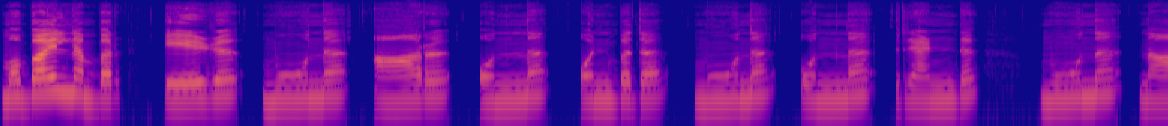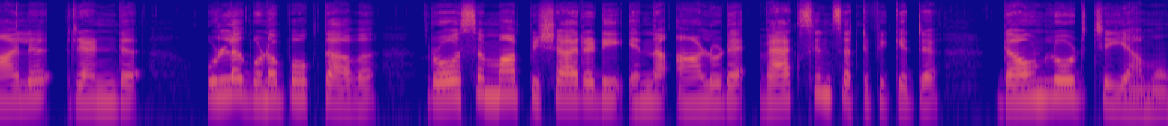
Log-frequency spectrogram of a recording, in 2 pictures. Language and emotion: Malayalam, neutral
